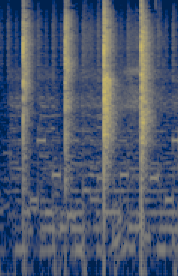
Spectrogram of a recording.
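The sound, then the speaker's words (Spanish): Hand clapping in a guessing game: four single, sharp claps at a fairly even, unhurried pace, each crisp snap standing clearly above a quiet background. “No, vos aplaudí primero y yo adivino para quién es ese aplauso, ¿te parece?”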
